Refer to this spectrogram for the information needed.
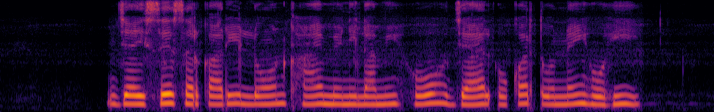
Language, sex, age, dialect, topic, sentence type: Chhattisgarhi, female, 18-24, Northern/Bhandar, banking, question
